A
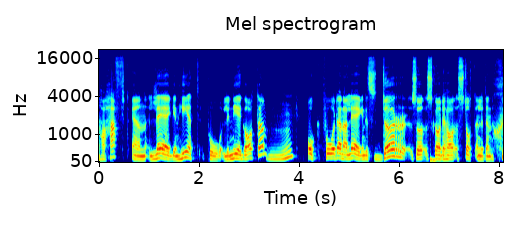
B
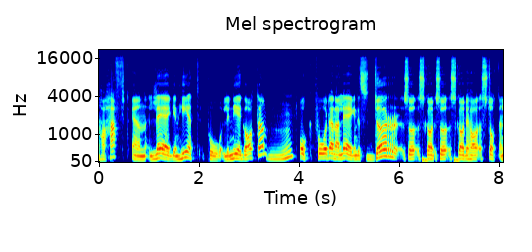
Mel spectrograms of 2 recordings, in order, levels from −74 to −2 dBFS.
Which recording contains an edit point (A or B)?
B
